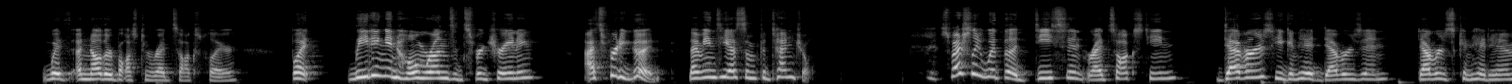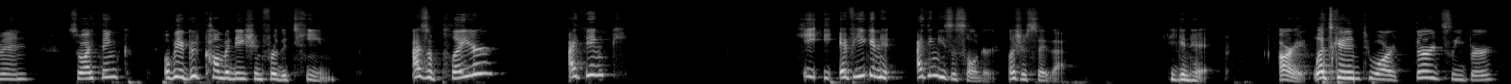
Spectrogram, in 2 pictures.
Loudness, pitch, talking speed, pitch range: -20 LUFS, 275 Hz, 160 wpm, 240-320 Hz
